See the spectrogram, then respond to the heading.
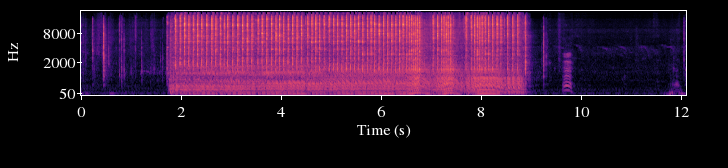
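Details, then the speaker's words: Neighbour's chainsaw that stops revving up after a period of use, already tuned elsewhere without success: it buzzes hard, then revs waver and sag. Bogs and won't rev up, as if running too rich despite needle adjustment; spark plug to be checked. "แต่มันแปลกเดียวมีอาการเร่งไม่ขึ้นครับมันเหมือนมันเหมือนน้ำมันหนาครับผมหมุนหมุนเข็มปรับยังไงก็อาการเหมือนเดิมเลยอ่ะ"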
